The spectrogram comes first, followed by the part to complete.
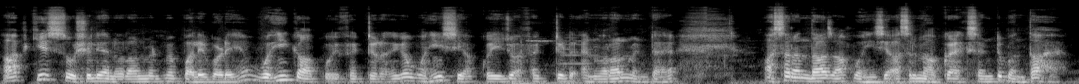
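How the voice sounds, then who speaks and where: A man giving a recorded lecture, explaining in his own words and reading English lines out slowly. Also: medium pitch, a little hiss or hum.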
